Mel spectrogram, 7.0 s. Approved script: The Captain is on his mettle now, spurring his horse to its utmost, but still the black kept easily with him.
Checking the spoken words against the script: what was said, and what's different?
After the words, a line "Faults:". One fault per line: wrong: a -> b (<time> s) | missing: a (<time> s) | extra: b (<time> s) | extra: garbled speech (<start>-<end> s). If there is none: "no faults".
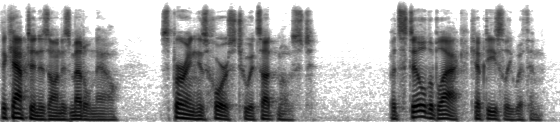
The Captain is on his mettle now, spurring his horse to its utmost, but still the black kept easily with him.
Faults:
no faults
